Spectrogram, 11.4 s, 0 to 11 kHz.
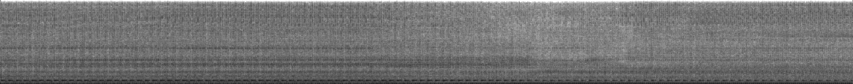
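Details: VW Golf MK5 GTI at idle: constant mid-pitched droning tone over the engine with a faint irregular pulse; owner asks if it is normal, cause unknown.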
